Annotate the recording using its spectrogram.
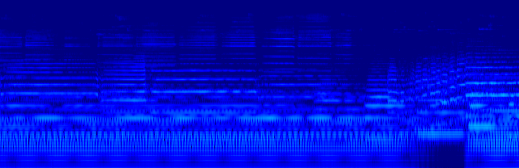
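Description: Brass quintet and concert wind band playing: a trumpet melody over held low brass chords. About five seconds in the low chords drop out briefly, then the band comes back in louder just before the end.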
